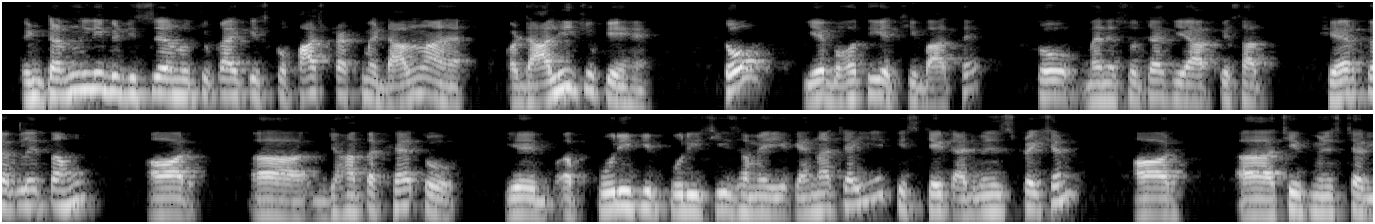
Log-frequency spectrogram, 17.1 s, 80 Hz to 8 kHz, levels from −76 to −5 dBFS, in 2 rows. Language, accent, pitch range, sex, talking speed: English, Indian, 110-145 Hz, male, 195 wpm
